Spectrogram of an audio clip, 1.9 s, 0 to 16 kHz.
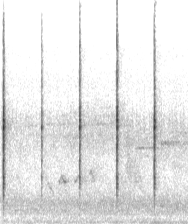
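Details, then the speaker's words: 1973 Chrysler Galant abandoned 26 years, engine stopped, ignition on, points opened with a screwdriver: sharp snapping pops about every 0.4 seconds, some much weaker; points spark only intermittently, suspected dirty, to be cleaned with file and sandpaper. "All I'm doing is using a screwdriver to open the points up. You can hear them popping."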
